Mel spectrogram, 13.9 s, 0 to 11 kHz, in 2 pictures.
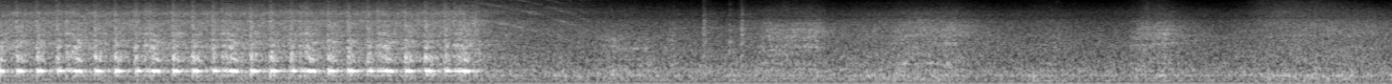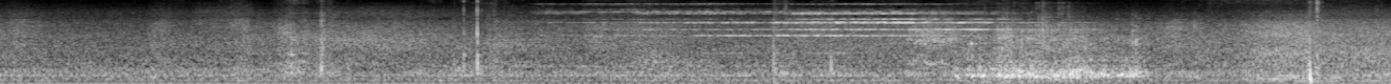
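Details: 2015 Hyundai Santa Fe Sport 2.0 L turbo, 200,000 km, rough idle and check engine light, scope relative compression test while cranking: about two seconds with a lopsided beat, one stroke easy. Low compression in one cylinder.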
